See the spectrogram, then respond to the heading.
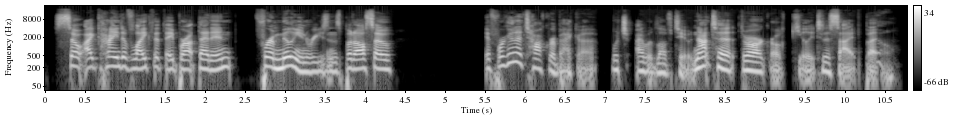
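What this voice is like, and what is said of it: Sick-sounding voice. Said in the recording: “as you can tell by my voice, I am still sick.”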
